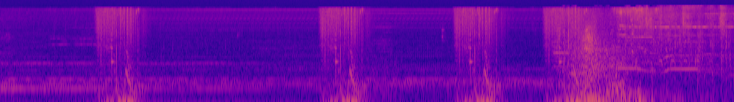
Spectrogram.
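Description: Short whooshing chimes sound one after another.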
